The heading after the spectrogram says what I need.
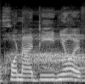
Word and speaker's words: Ronaldinho: He was presented the award by Ronaldinho or Ronaldinho, if you want to use the correct pronunciation.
